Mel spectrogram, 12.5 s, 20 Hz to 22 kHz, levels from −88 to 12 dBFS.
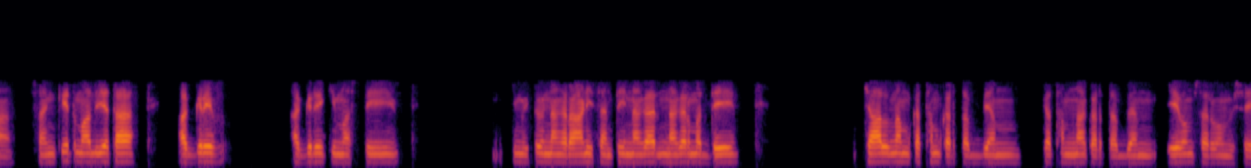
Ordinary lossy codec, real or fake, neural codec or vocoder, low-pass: MP3, 32 kbps; real; none; 3.6 kHz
